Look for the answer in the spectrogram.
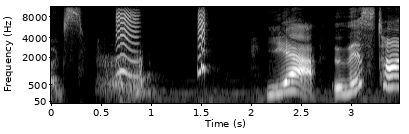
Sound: squeaks squeaks

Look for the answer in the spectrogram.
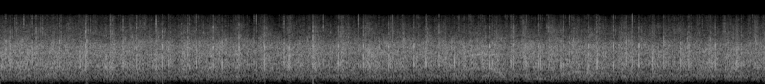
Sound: applause

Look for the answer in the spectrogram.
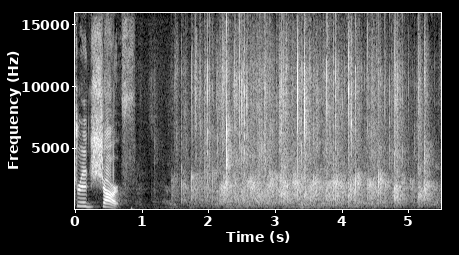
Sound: audience applauds

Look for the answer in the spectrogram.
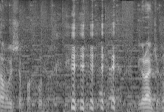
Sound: giggles like a boss

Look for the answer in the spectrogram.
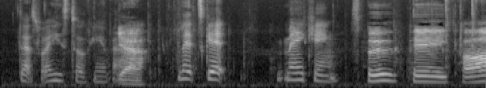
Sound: none

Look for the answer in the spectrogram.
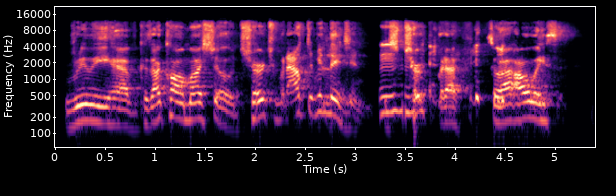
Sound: laughter

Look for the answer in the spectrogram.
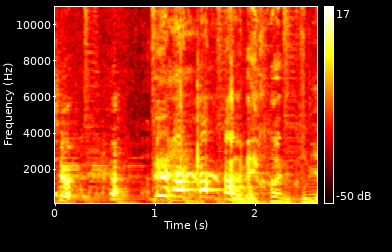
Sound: laughing

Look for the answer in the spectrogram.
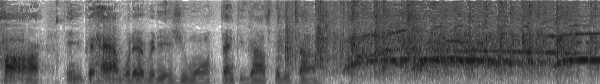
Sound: applause

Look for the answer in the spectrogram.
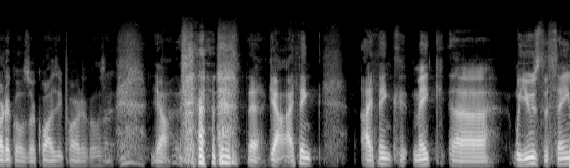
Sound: laughter

